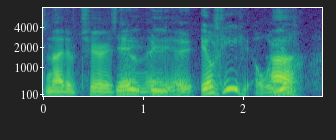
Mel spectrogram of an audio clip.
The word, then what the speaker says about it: Yilti: ilti, or Ah. Yilti, Y-I-L-T-I. Oh, yeah. Ilti, they pronounce it.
